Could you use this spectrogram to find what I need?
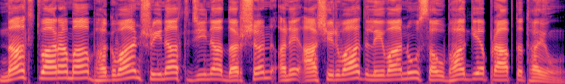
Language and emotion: Gujarati, neutral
